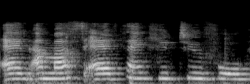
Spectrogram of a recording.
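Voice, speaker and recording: A woman's high-pitched voice in a South African accent, very slow, against noticeable background noise. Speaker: life coach. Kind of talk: talk.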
